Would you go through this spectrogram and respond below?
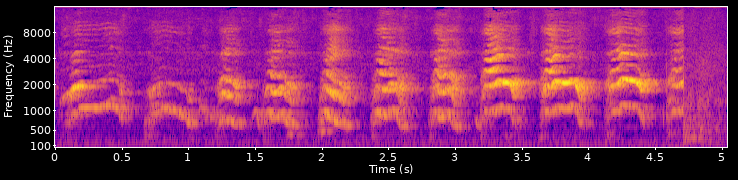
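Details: Close, loud squeals from a two-week-old miniature Labradoodle puppy of a litter born 31 July 2009: about eight drawn-out, arched whining cries roughly every half second, each rising then dipping.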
